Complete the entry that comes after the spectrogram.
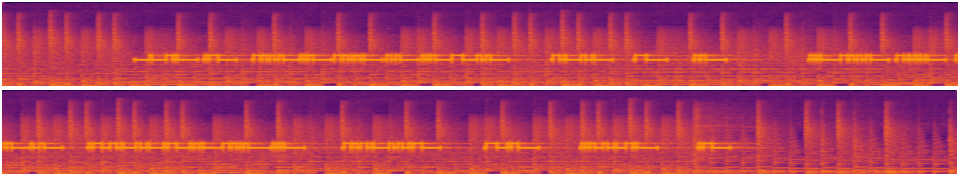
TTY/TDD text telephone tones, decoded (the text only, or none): HE IS DISTINCTLY INFLUENCED BY NIETZSCHE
